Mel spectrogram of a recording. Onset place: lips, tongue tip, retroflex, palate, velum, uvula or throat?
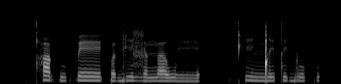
uvula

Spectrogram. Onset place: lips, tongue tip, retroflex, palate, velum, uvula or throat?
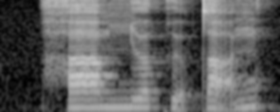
throat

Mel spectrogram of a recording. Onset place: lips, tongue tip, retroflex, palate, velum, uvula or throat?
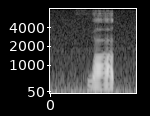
throat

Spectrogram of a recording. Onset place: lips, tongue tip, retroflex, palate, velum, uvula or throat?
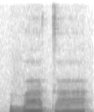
lips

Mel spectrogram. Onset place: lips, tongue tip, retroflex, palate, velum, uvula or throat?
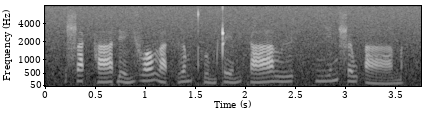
retroflex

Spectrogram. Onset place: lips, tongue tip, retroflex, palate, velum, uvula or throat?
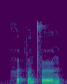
throat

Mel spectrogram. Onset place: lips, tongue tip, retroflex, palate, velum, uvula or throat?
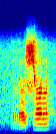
tongue tip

